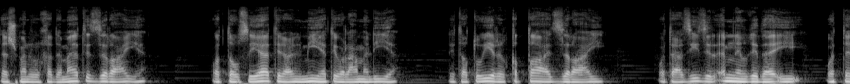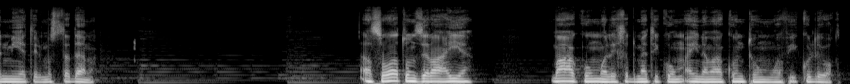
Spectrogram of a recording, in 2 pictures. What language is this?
Arabic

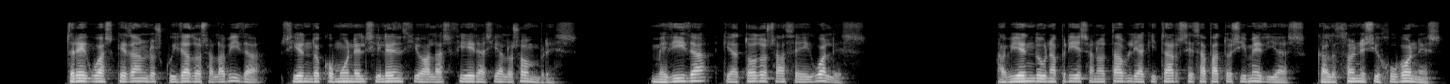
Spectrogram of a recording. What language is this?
Spanish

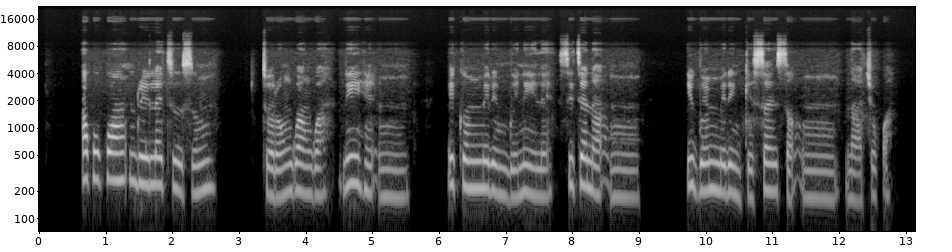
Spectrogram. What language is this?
Igbo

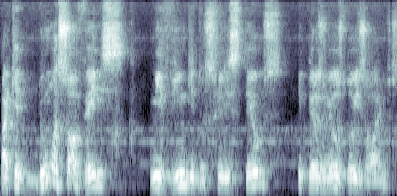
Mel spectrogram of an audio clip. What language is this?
Portuguese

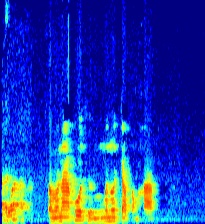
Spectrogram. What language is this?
Thai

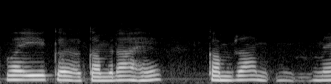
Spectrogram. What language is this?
Hindi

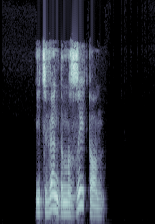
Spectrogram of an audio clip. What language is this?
Kabyle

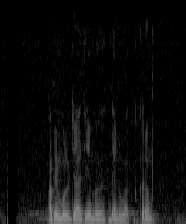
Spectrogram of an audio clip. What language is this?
Sinhala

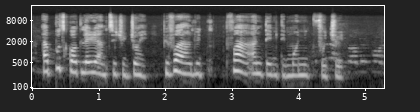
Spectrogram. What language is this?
Nigerian Pidgin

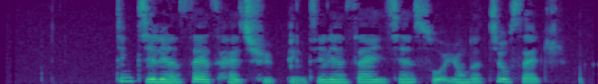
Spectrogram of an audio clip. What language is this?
Chinese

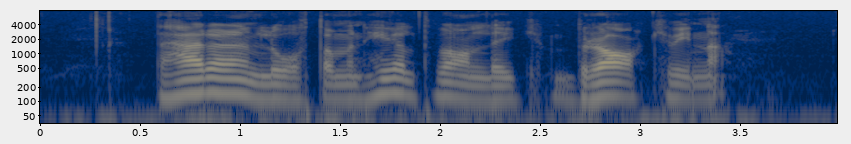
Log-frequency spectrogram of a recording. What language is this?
Swedish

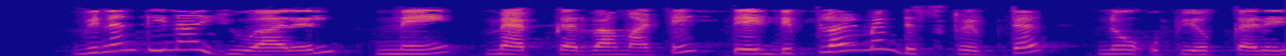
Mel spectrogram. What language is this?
Gujarati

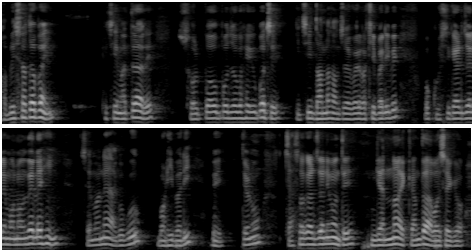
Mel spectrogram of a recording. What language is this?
Odia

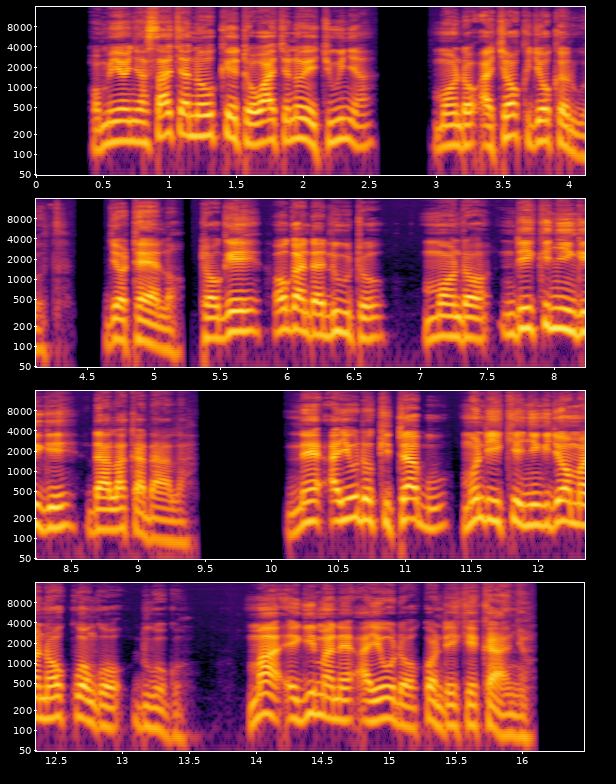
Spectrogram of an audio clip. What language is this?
Luo (Kenya and Tanzania)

